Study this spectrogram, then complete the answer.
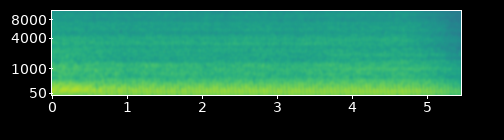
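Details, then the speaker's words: Cub Cadet XT1 riding mower, Kohler engine that shut off after starting, after fuel system flush, fuel line cleared, new fuel filter and carb bowl cleaned: even fast single-cylinder putter, steady without surging or stalling. Normal running. "now that the riding mower is running we're gonna want to prevent that from happening again"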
